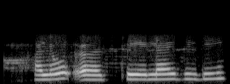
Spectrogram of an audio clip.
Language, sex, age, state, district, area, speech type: Hindi, female, 18-30, Madhya Pradesh, Bhopal, urban, conversation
